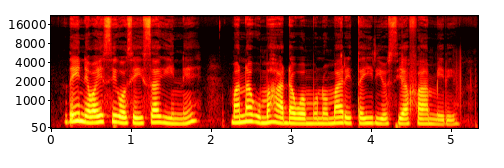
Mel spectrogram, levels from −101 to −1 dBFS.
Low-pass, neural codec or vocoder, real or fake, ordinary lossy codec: none; none; real; none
